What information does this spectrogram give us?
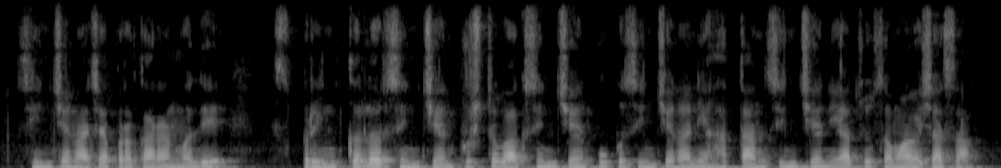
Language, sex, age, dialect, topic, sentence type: Marathi, male, 18-24, Southern Konkan, agriculture, statement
